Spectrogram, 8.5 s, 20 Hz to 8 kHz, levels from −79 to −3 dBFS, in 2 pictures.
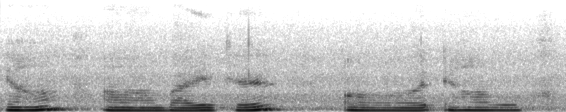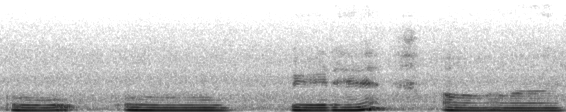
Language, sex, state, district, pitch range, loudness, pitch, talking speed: Hindi, female, Odisha, Sambalpur, 175-200 Hz, -17 LUFS, 185 Hz, 85 wpm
